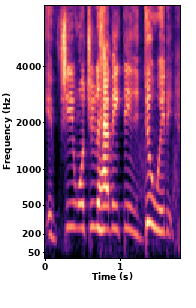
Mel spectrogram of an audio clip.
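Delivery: usual speaking voice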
